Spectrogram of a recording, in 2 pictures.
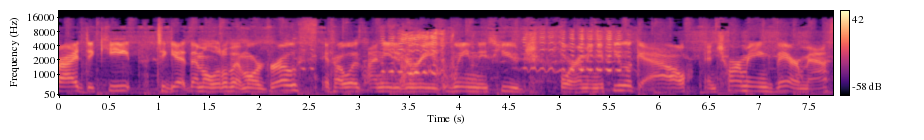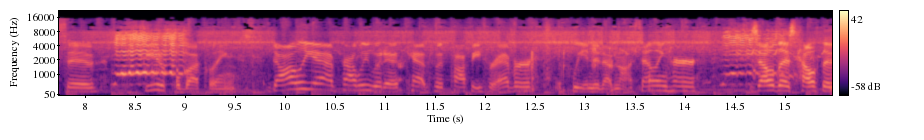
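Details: Several baby goats screaming at weaning time, a dense chorus of overlapping quavering bleats, some high and strained, others lower, calling almost without pause throughout, with occasional human voice mixed in.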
